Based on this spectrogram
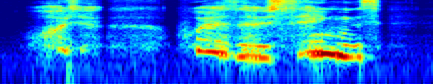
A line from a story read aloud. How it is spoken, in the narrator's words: Pippa manages to say between breaths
